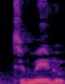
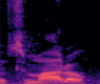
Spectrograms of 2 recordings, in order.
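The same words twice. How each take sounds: First: "tomato" with a long ay in the middle; tomato as "to-may-to". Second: "tomato" with an open ah in the middle; tomato as "to-mah-to". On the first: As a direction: say "tomato" as tuh-MAY-toh. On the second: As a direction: say "tomato" as tuh-MAH-toh. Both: Shown as a demonstration. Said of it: "you know, tomato, tomato".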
